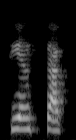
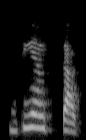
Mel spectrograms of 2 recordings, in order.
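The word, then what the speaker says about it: Dienstag: এরকম মনে রাখতে পারেন, শনিবার জাম্পস্টাক, রবিবার জনটাক, সোমবার মনটাক, মঙ্গলবার ডিয়েন্সটাক, ডিয়েন্সটাক, ডিয়েন্সটাক। এটা একটু কঠিন উচ্চারণ, এটা একটু খেয়াল করবেন।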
